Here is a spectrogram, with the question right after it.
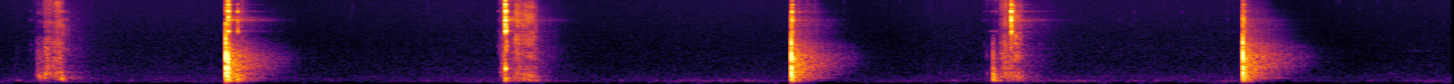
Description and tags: Cereal bowl, pick up, put down on countertop table
Picking up and putting down a cereal bowl on a wooden table
counter, countertop, down, cereal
